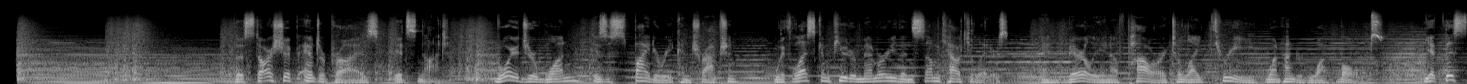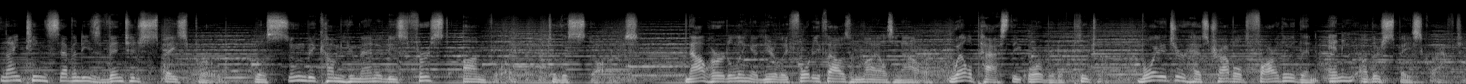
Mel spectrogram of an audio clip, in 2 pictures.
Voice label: narration; voyager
